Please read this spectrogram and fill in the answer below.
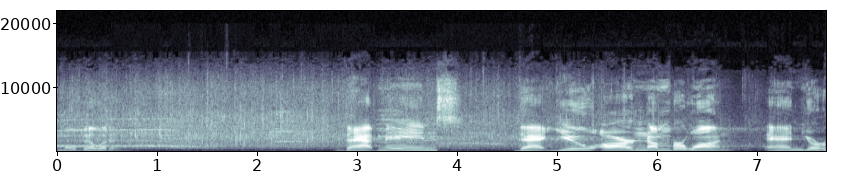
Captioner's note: applause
